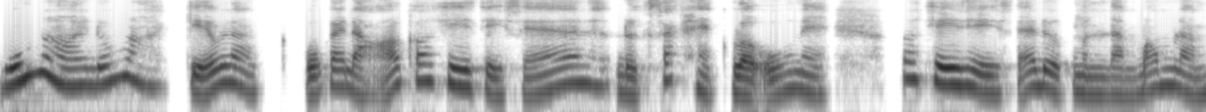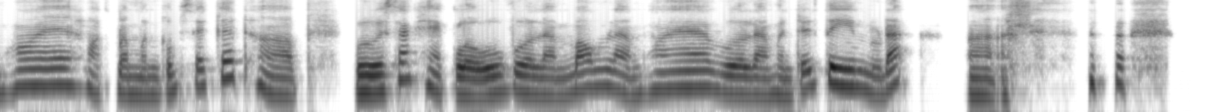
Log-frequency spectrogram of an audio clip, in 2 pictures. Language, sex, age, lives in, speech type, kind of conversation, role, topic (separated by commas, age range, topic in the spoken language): Vietnamese, female, 30-34, Vietnam, conversation, podcast, guest, Bạn có món ăn nào giúp an ủi người đang buồn không?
